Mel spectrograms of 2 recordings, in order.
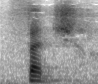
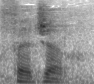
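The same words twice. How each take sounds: First: The middle consonant has no vowel after it. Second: A vowel is added after the middle consonant. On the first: The speaker calls it right. "you have to have the sukoon on the middle letter" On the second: The speaker calls it wrong.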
